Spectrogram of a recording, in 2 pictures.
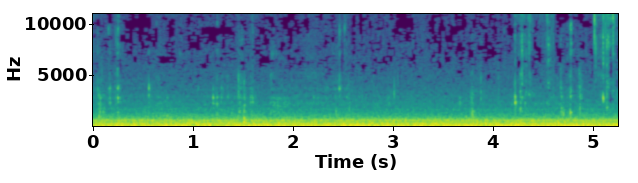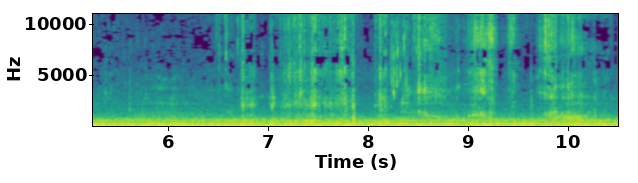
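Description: Someone eating Popeyes food up close: chewing and biting, with scattered crisp crunches and scrapes, mostly in the second half, over a steady low rumble.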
